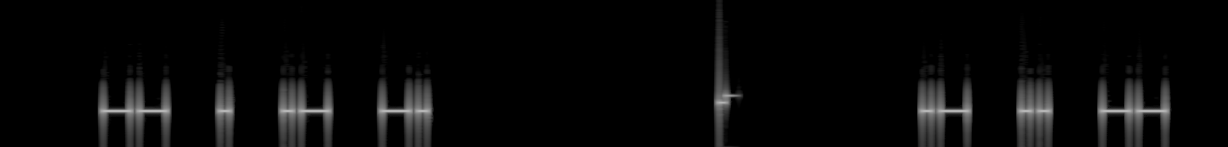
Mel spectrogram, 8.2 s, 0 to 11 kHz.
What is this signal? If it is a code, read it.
Morse code, heard as a keyed tone, about 20 wpm, spaced as for 15 wpm, 700 Hz. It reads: MEAN AIM
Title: 108 Lesson 18f - Letter m - Words 20wpm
